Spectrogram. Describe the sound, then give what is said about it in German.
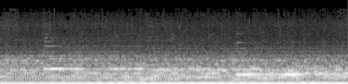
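Steady, loud rush of river water flowing past large rocks beneath a bridge, a continuous wash of noise with faint dripping and splashing textures and no voices. “Es ist auch hörbar, wie das Wasser an größeren Steinbrocken vorbeiströmt.”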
